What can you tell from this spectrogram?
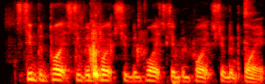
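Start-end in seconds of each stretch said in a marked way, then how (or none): none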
